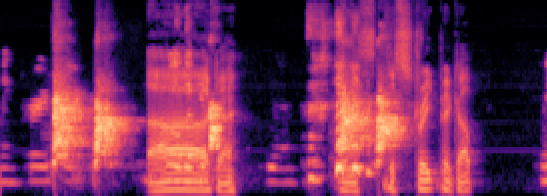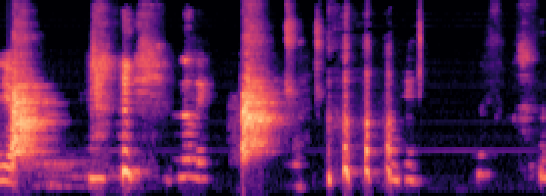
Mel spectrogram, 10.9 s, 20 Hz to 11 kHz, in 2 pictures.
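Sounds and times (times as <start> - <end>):
speech: 0.0 - 2.4, 3.1 - 4.8, 5.4 - 10.9
dog barking in short sharp yaps: 0.5 - 1.4, 2.0 - 2.3, 3.4 - 4.0, 5.6 - 6.1, 7.9 - 8.4
laughter: 1.5 - 2.3, 3.1 - 4.1, 8.7 - 9.5.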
